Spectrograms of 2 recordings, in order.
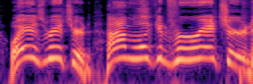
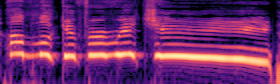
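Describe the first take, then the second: First: High, mock-serious demand; a lightly voiced tough-guy demand; Locke's entrance. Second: Very slow, high, loud mock tough-guy line; Steven Seagal impression. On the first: Locke walking into camp asking for Richard, high and mock-serious. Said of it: "when he's like". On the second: Quoting Steven Seagal's entrance in a slow, loud hammed-up voice. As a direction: drag it out like a hammed-up action hero. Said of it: "Above the Law with Steven Seagal".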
